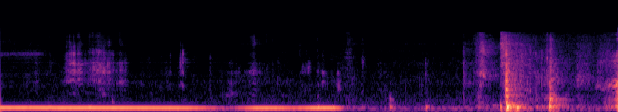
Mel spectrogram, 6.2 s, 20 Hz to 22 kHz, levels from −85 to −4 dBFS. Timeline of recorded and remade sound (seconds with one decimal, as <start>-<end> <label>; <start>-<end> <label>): 0.0-0.5 remade; 0.5-0.9 recorded; 0.9-2.3 remade; 2.3-6.2 recorded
